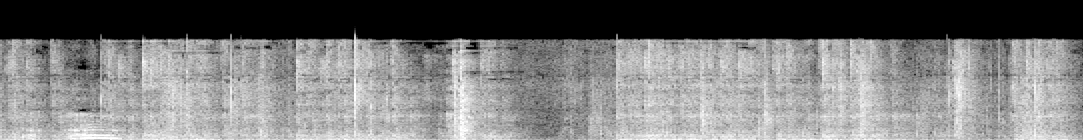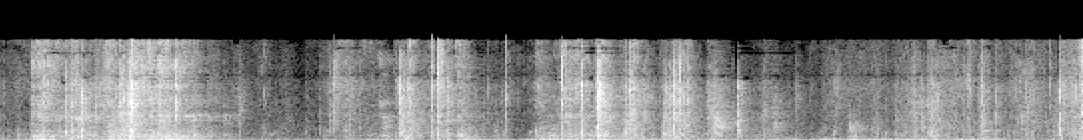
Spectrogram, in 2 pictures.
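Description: Puppies moving about and playing indoors: irregular clicking, tapping and rustling, with a brief squeak about half a second in.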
